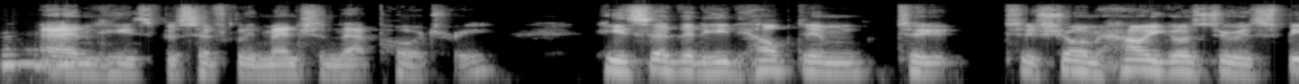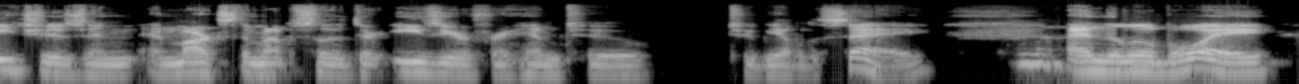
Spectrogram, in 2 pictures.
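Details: Adult male speaker; normal speech.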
